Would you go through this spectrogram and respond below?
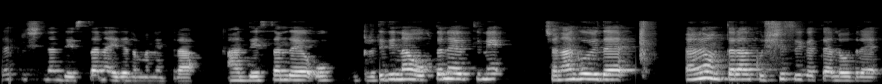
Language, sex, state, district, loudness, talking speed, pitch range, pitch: Kannada, female, Karnataka, Shimoga, -15 LUFS, 130 wpm, 185-235 Hz, 215 Hz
